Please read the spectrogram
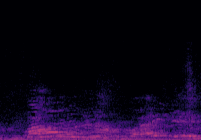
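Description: Children's voices chattering and calling out indistinctly, several overlapping, over a low steady hum.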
